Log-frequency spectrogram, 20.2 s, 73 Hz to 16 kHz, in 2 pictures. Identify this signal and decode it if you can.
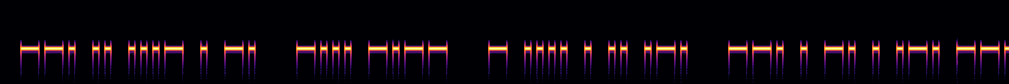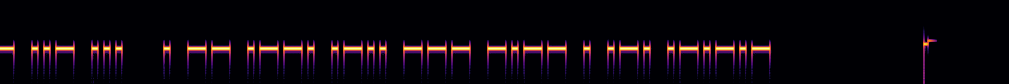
Morse code, heard as a keyed tone, about 21 wpm, 700 Hz. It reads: GIVEN BY THEIR GENEROUS EMPLOYER.
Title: Pangram Challenge v2 - 20wpm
